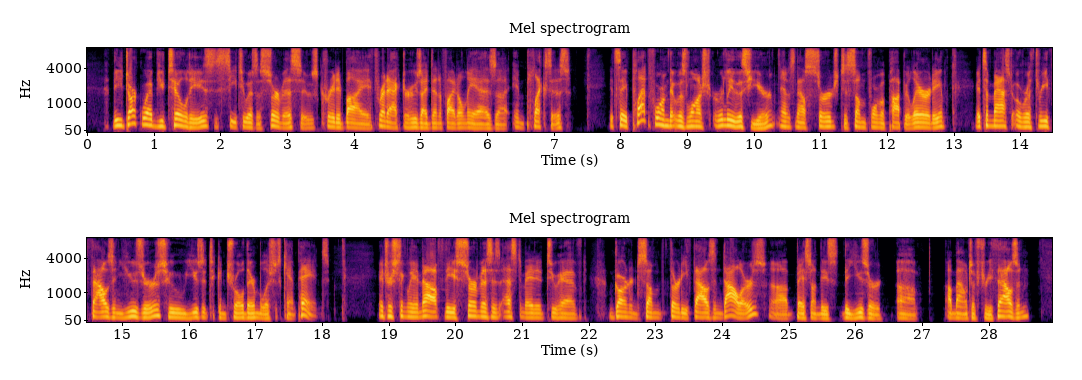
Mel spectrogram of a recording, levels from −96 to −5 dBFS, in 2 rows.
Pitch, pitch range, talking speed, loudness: 120 Hz, 110-140 Hz, 150 wpm, -19 LUFS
